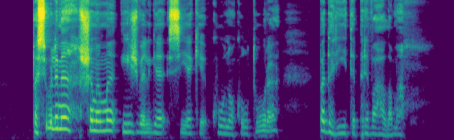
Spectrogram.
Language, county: Lithuanian, Kaunas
